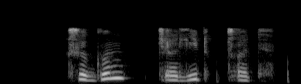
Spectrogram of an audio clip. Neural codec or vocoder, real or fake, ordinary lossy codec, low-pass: none; real; AAC, 32 kbps; 5.4 kHz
